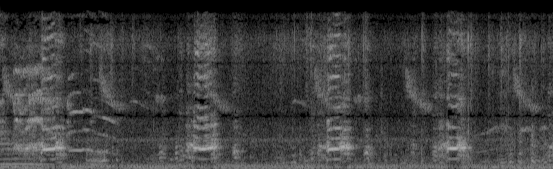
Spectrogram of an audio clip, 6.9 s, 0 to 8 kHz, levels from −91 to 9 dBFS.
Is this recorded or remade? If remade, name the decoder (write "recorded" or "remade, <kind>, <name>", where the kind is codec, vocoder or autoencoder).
recorded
